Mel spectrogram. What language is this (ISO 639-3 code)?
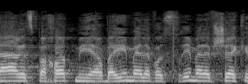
heb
